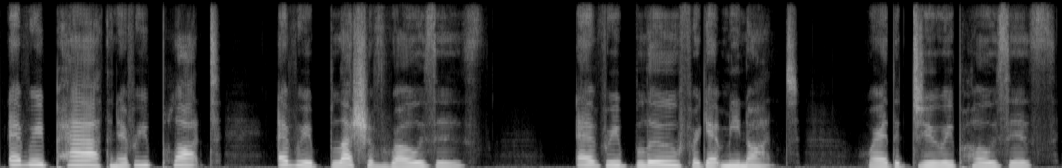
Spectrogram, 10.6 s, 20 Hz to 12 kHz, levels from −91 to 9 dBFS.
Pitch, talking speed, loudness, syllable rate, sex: 255 Hz, 100 wpm, -18 LUFS, 3.9 syllables/s, female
